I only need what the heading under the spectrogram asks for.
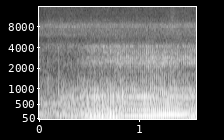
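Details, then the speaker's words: Dog snoring during sleep in a hot tent while winter camping: a low, rumbling, buzzy snore rising in loudness over one long breath. "is snoring as you can hear and we're settled in for the night"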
